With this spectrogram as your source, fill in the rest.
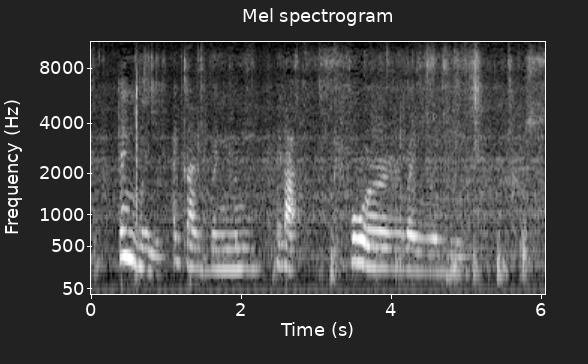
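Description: Plastic eggs click and clatter as a young boy opens them.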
